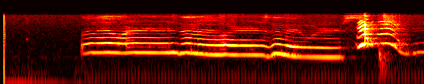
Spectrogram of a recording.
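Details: Dog howling indoors: one long, steady, rich-toned note held for nearly three seconds, sagging slightly in pitch, followed by a short sharp yelp that jumps up and falls away.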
